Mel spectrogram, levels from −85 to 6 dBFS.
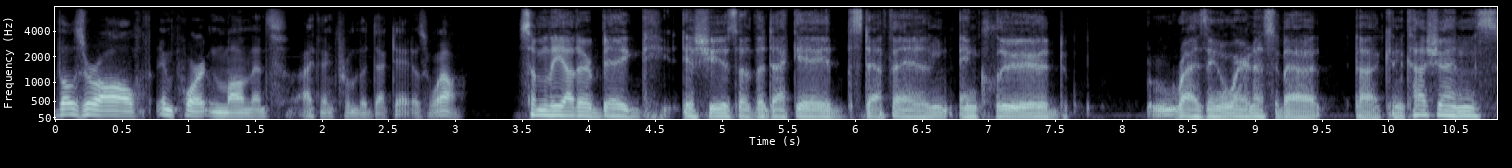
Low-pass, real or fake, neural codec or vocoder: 7.2 kHz; fake; codec, 16 kHz, 2 kbps, FunCodec, trained on LibriTTS, 25 frames a second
